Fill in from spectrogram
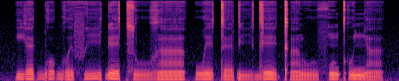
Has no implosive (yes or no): no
